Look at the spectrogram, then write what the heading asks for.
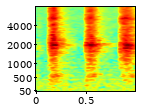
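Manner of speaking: "k" as a voiceless, soft click of breath; clicking camera sound. Shown as a demonstration. Teacher modelling the camera sound, "k" as a bare voiceless click. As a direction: say "k" with no vowel, just the consonant. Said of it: "Do that with me".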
